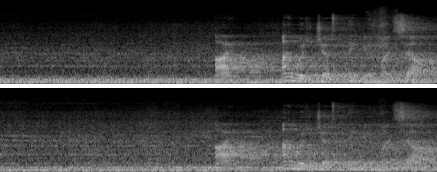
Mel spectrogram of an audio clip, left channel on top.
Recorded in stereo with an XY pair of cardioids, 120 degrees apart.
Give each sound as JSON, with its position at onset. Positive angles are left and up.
{"t": 2.1, "sound": "a man speaking", "azimuth_deg": 15, "distance_m": 0.9}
